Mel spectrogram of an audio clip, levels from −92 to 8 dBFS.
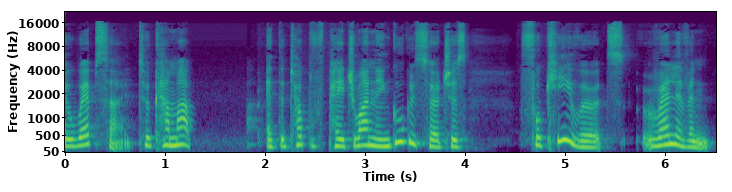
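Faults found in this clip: Call audio freeze, 1.25–1.83 s, after "website to come". Last sound stretched into a fading buzz, 560 ms; resumes at "at the top of", nothing lost. Likely jitter buffer underrun from delayed packets; playout delay up 560 ms.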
